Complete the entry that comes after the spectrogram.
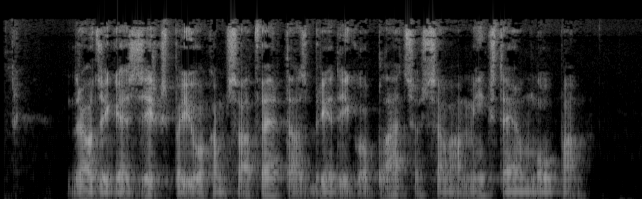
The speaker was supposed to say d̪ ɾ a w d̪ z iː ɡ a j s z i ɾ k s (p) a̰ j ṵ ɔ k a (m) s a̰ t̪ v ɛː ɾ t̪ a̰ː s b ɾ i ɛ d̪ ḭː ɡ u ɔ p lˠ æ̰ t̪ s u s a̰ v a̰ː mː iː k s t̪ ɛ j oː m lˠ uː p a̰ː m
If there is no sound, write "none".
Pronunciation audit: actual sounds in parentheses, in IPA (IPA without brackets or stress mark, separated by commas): p, m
